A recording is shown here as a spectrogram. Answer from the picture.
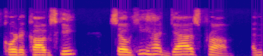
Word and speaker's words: Khodorkovsky: So there's a guy named, and I can't pronounce Russian perfectly, Mikhail Khodorkovsky. I think it's Khodorkovsky.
